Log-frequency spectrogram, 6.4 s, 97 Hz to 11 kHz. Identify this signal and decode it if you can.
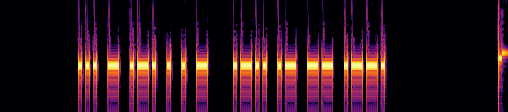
Morse code, heard as a keyed tone, about 26 wpm, 700 Hz. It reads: STREET LAMP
